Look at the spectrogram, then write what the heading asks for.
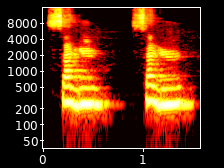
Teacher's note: o u do francês esse U com biquinho ó salut salut não é para falar o t não é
